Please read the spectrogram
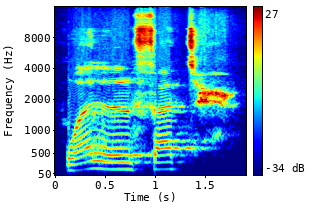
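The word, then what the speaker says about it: والفتح: ha di sini disukunkan cara membacanya wal fath pastikan Ha di sini tetap mengalir karena ha ini bersifat rakhawah. Jadi pastikan dia mengalir. Pastikan ha ini mengalir.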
